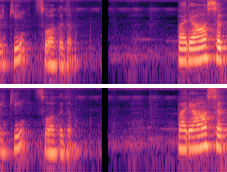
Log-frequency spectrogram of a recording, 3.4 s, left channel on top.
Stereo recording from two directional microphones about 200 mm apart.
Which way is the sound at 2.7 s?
20° left (ahead or behind).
